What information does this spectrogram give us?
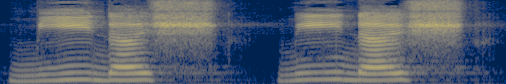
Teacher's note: میم کی زیر کو بہت باریک انداز میں ادا کریں گے، پورا ادا کریں گے، یعنی ای کی ساؤنڈ لے کر آئیں گے، مینش۔ جب ہم نش کریں گے تو شین میں ہم پھیلی ہوئی منہ کے اندر ساری پھیلی ہوئی ساؤنڈ سے ادا کریں گے۔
